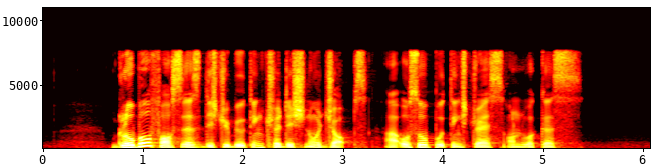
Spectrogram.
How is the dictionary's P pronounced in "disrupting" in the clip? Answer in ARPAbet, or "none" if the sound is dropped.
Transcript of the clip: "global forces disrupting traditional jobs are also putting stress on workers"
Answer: B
